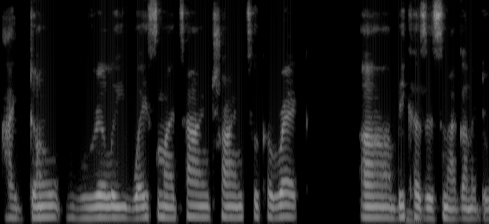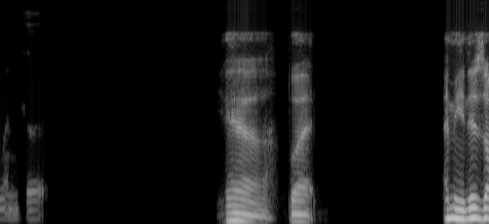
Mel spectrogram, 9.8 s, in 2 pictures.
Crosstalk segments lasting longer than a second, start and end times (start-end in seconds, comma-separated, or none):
none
